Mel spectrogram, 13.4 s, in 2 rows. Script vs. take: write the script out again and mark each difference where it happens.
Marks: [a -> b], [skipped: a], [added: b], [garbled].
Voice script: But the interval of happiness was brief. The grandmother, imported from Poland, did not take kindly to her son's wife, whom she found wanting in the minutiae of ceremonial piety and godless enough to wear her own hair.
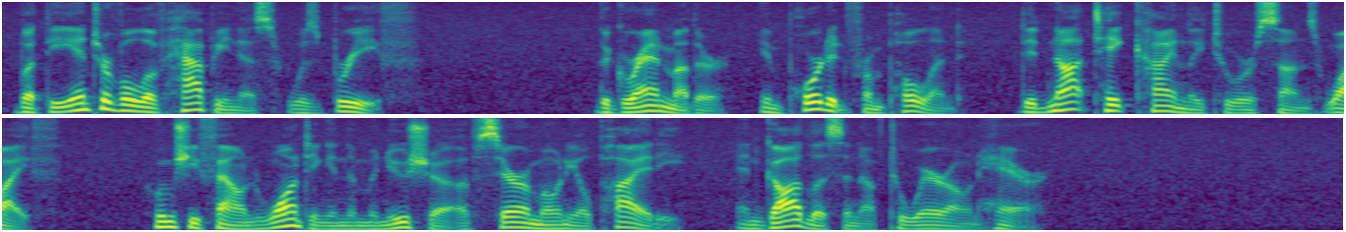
But the interval of happiness was brief. The grandmother, imported from Poland, did not take kindly to her son's wife, whom she found wanting in the minutiae of ceremonial piety and godless enough to wear [skipped: her] own hair.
